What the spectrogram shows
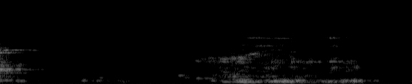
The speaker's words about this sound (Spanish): Y esto, esto que oyen ahí eso es mi perrito que está, este, ¿cómo se llama? Roncando.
